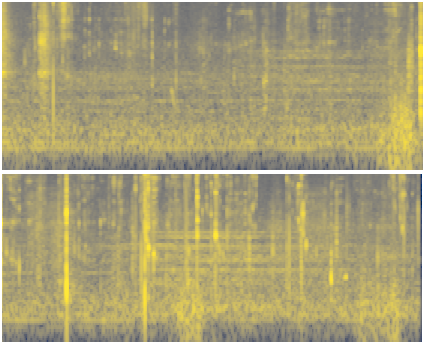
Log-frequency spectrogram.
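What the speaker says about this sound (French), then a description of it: "Certaines personnes sur le plateau n'aiment pas du tout les bruits de bouche, mais moi j'adore." Someone chews marshmallows close to the mic, with soft wet mouth noises and sporadic sharp clicks and smacks over a quiet low background, irregular and intimate, no talking.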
